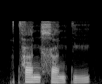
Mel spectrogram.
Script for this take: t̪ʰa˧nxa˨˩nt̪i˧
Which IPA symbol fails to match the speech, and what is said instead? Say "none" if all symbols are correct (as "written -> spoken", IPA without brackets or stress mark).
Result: i˧ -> i˧˥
